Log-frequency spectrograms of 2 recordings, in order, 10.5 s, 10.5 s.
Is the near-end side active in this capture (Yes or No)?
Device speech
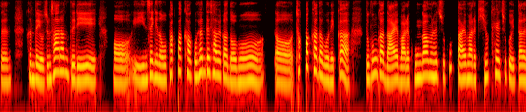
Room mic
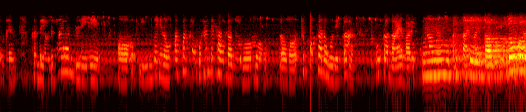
Yes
